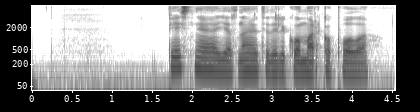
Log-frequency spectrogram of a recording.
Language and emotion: Russian, neutral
